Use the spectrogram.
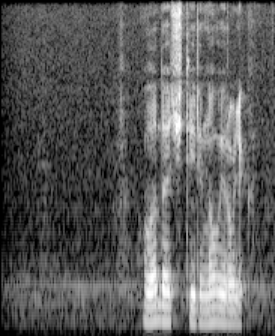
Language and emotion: Russian, neutral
